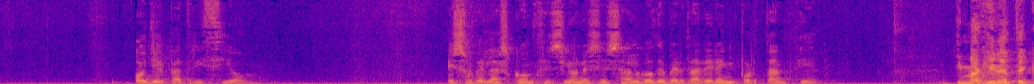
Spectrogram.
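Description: A young woman speaks calmly and softly, close by.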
